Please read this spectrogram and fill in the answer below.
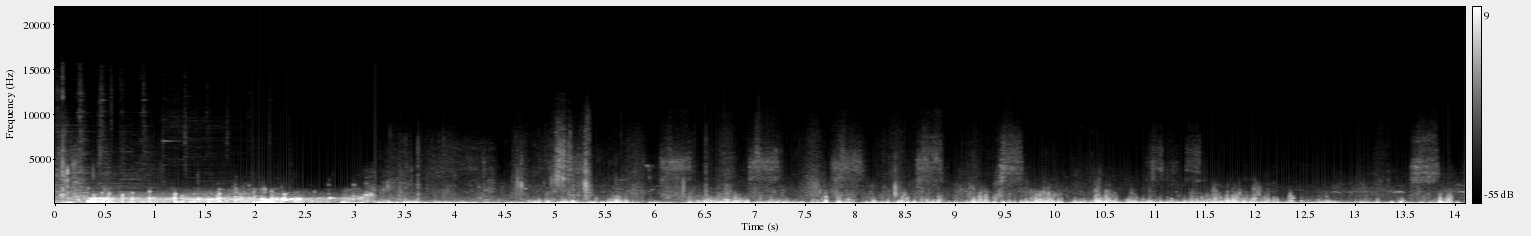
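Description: Muffled underwater gurgling heard through a microphone dipped into the river as a rainbow trout is released, with the high end cut off. About three seconds in it comes out of the water into wind buffeting the microphone, with water slapping and splashing against the drift boat.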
